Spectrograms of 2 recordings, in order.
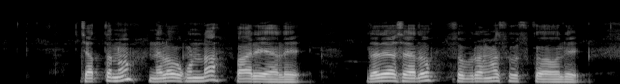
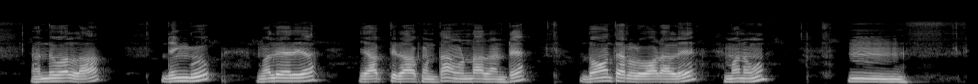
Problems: none marked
